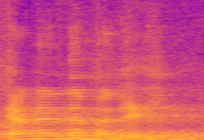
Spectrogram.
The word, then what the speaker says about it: anonymity: know that why just pretend it's an eye and make its live syllables so it's anonymity and I can say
